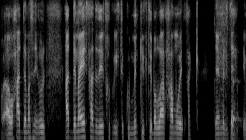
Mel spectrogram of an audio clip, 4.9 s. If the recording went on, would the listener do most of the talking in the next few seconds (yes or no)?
yes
